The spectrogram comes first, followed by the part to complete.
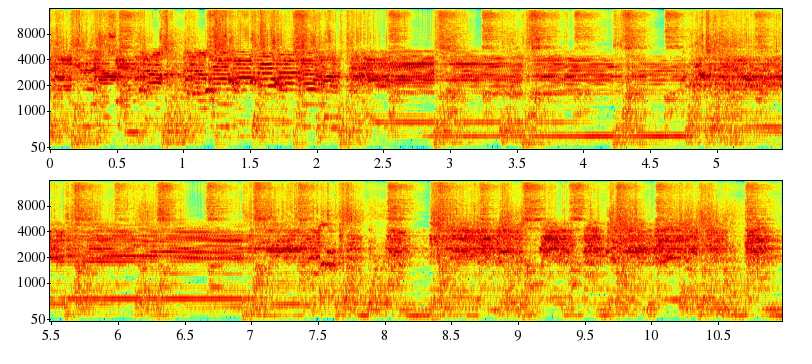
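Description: Electric guitar and drum kit playing a loud rock jam together, with the drums keeping a steady beat. A few guitar notes are held for a second or two in the middle.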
